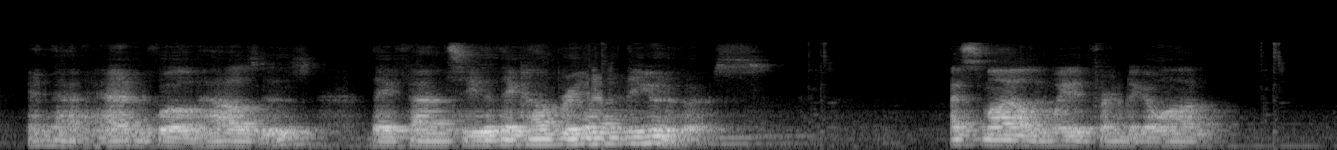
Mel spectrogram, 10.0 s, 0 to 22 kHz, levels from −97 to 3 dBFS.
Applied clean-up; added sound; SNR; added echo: neural separator model SepFormer DNS4.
